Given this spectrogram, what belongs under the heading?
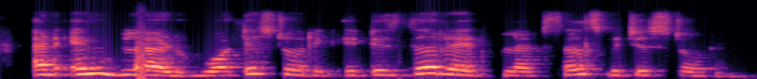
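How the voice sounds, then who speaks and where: This woman speaks with an Indian accent and a fairly high pitch. Her tone is dark and mellow, with ordinary pitch variation. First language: Hindi. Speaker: yoga anatomy teacher. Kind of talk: online lecture.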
